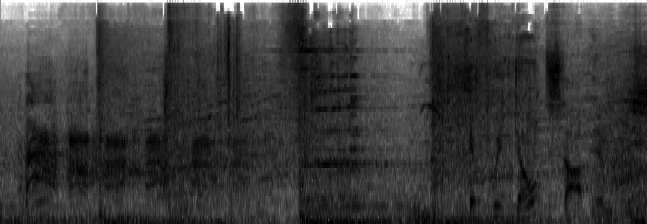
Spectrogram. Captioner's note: Hat Box ghost laughing; tense eerie music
